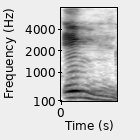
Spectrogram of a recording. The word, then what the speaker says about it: Ng: in a championship level is NG fish bean Rose cell is his name actually NG like is there not like it's um like well it's pronounced in I think it's like Malaysian you know Vietnamese of yeah but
